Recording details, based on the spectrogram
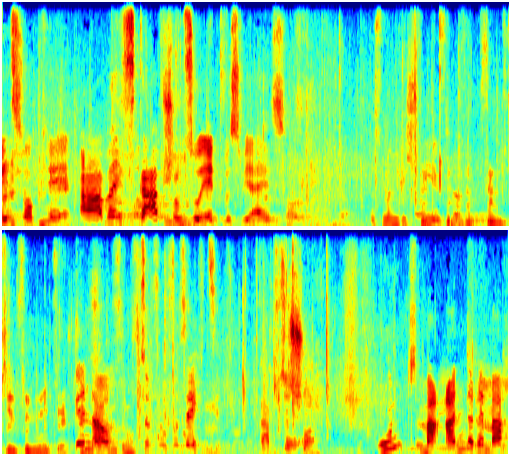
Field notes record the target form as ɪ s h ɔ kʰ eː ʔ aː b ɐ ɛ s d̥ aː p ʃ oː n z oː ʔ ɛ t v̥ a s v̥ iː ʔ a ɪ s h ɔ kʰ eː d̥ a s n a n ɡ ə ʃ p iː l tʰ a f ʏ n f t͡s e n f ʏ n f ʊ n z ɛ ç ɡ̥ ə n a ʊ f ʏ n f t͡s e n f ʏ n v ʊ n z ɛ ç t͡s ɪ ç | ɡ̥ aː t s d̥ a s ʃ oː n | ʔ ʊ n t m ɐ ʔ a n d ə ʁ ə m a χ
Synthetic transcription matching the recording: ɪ s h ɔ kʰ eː ʔ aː b ɐ ɛ s ɡ̥ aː p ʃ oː n z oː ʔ ɛ t v̥ a s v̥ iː ʔ a ɪ s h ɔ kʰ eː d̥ a s m a n ɡ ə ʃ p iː l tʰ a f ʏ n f t͡s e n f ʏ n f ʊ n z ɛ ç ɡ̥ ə n a ʊ f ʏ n f t͡s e n f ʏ n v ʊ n z ɛ ç t͡s ɪ ç | ɡ̥ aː p s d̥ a s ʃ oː n | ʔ ʊ n t m a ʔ a n d ə ʁ ə m a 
